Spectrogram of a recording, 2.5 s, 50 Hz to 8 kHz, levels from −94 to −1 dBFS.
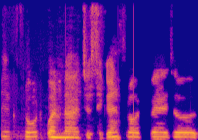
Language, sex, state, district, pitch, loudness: Hindi, male, Bihar, Saharsa, 125 Hz, -22 LUFS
